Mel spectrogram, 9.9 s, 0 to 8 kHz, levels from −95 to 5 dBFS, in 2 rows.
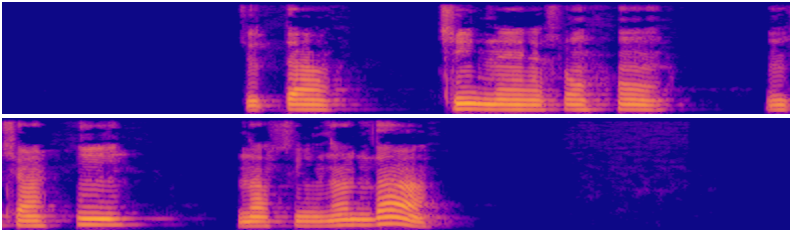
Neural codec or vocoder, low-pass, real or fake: none; 7.2 kHz; real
